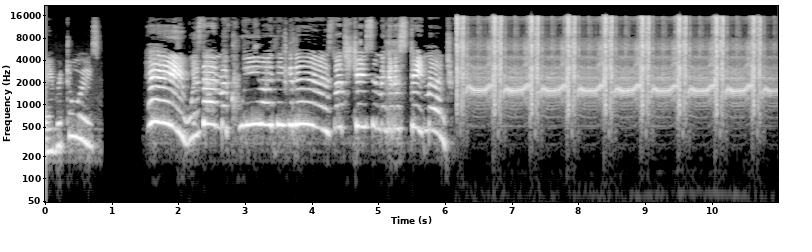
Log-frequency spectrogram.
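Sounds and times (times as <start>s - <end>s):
looped click and high tone: 6.2s - 11.0s.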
